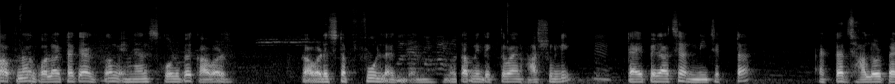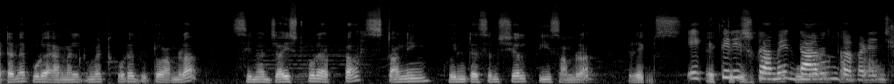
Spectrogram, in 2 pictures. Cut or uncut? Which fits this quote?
cut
